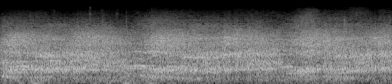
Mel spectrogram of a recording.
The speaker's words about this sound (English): You can hear it there, the crowd chanting, send her back.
